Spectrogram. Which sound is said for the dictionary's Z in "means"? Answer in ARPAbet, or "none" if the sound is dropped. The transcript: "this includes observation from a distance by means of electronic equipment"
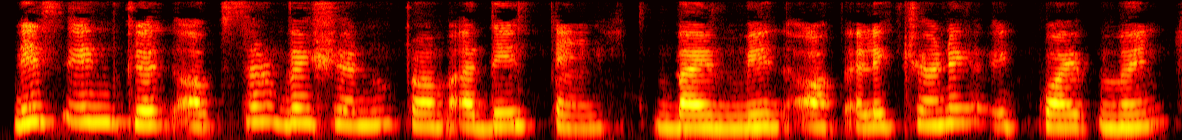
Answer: none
